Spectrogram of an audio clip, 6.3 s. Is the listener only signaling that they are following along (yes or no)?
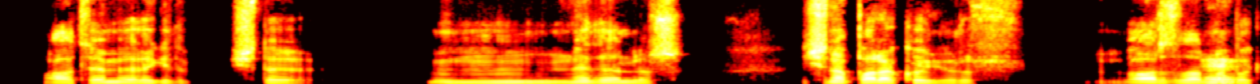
yes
